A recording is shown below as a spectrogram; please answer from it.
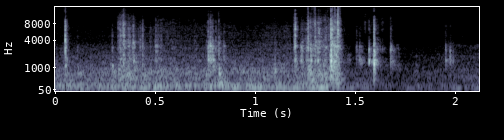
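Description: Factory dash cassette deck of a 1997 GMC Sierra ejecting a tape. The eject button and the deck's mechanism make a series of sharp clicks and clunks over about a second and a half as the cassette is pushed out and taken.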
